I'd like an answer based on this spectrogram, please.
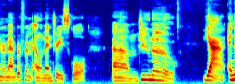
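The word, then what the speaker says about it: Juneau: be the oh yeah Anchorage okay I put Juno I didn't even think of that one and that is one not that she said funny but that's one I can remember from elementary school um Juno yeah and it's not spelled like the movie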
